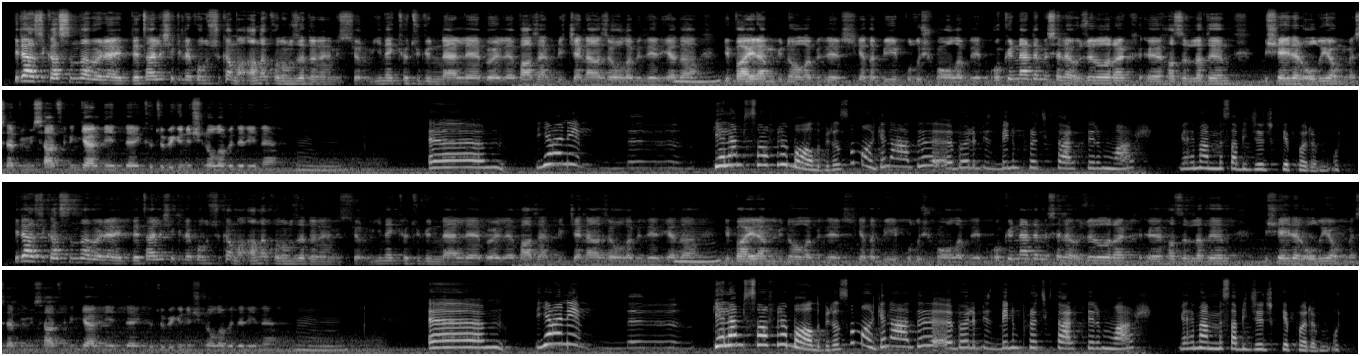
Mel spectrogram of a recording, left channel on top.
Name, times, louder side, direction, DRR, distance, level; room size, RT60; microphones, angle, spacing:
voice 1, 0.1-16.3, left 7 dB, 90° left, 0.9 m, -26 dB
sound 1, 5.1-25.0, left 1 dB, 45° left, 1.1 m, -45 dB
voice 2, 6.7-7.2 16.5-17.0 17.8-18.6 18.9-25.1 25.3-26.9, right 3 dB, 35° right, 0.7 m, -27 dB
sound 2, 7.1-17.4, right 2 dB, 65° right, 1.5 m, -46 dB
21.5 x 14.0 x 3.6 m
head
